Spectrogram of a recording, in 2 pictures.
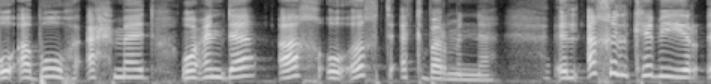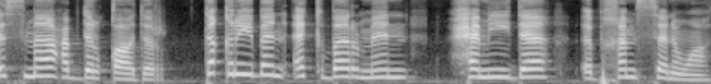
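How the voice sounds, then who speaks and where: A woman with a Gulf accent speaks at a very slow pace in a high voice, with very wide pitch swings. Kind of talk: true crime story narration. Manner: casual storytelling.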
